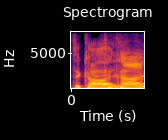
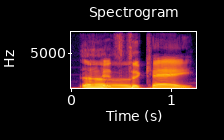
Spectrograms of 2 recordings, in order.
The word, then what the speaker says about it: Takei: Takai. Takei. Takai. He took a picture with It's Takei.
